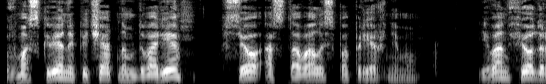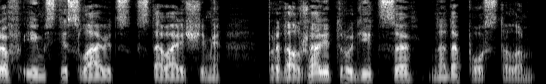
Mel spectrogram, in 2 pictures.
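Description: A man narrating an audiobook in a measured storytelling manner. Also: fairly low pitch, sing-song, no echo. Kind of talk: scripted narration.

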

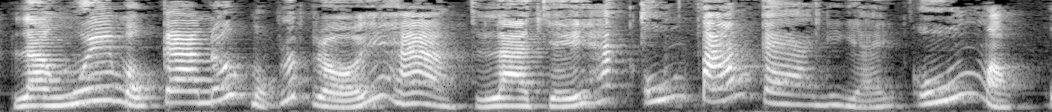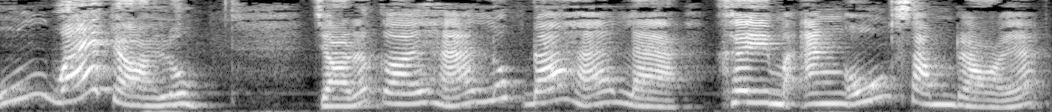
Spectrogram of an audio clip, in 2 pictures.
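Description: A woman's voice: sits high, pushed and bright. A woman telling a ghost story in a chatty, casual way, often speaking to her listeners. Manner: chatty, addresses listeners, many fillers.

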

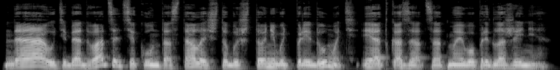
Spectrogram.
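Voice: medium pitch, fairly quick, close to an everyday voice. A reader doing a cold, taunting man. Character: man, stubborn, ruthless fiancé.

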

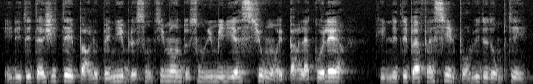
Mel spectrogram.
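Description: Reading a classic novel aloud for an audiobook, this woman has a warm, husky tone and fairly even intonation, moving a little fast through the scripted narration. For the quoted lines, her voice climbs higher and louder.

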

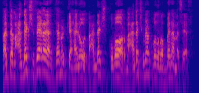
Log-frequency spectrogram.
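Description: A man's voice: on the high side, lively intonation, very fast, sharp tone, husky. A man with an Egyptian Arabic accent talks about faith in an emphatic, preachy way, full of rhetorical questions. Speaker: doctor giving a talk. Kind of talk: casual talk on faith and life.

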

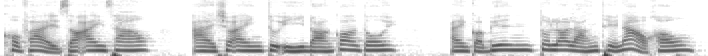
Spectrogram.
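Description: A woman's voice: on the high side, fairly even intonation, normal speed, lightly acted. A woman voicing an anxious, fiery young mother who scolds sharply, in a storybook reading. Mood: angry.

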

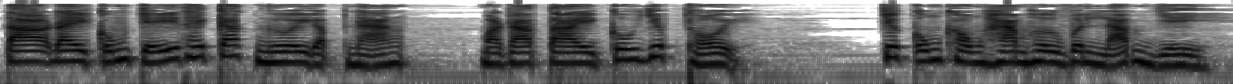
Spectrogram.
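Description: A woman's voice: lowish voice, normal speed, husky, dry recording. Fields: woman doing pompous tipsy old man. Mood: lofty. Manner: lofty, then whiny and flustered.

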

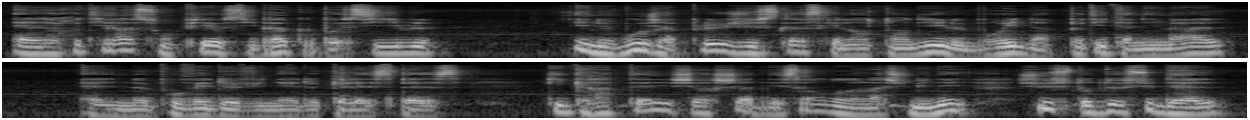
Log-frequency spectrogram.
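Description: Give me a man reading a storybook aloud, warm and a little breathy. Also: medium pitch, lively intonation, brisk. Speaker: audiobook narrator. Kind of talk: scripted narration.

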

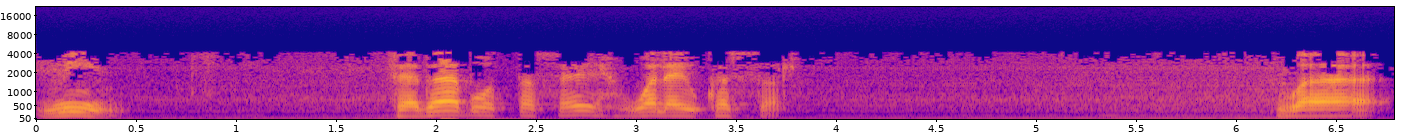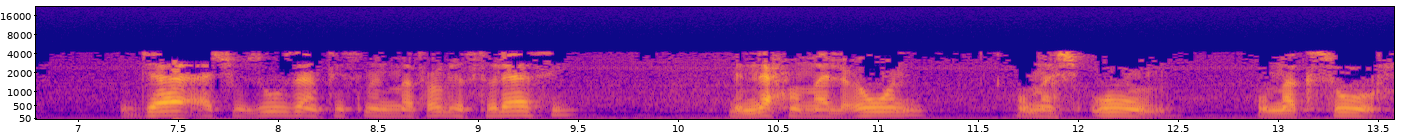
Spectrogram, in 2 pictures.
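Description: A man's voice: mid-range voice, a little slow, creaky, pauses often, slightly rough. A man teaching a grammar lesson, often stopping to question and address his listener. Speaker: teacher of Arabic morphology. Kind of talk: classroom lesson explaining a text. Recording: muffled phone-like lo-fi sound.

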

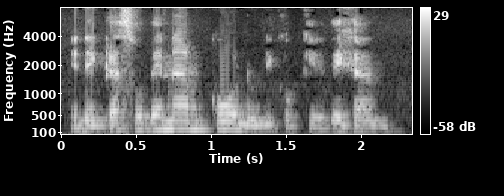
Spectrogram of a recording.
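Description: A man's voice: mid-range voice, fairly quick, a little hiss or hum, poor audio. A man co-hosting a podcast, explaining game news in a rambling casual way with many fillers. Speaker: podcast co-host. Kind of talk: casual news segment chat.

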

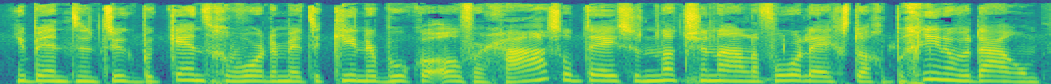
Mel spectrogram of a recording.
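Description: Woman radio host; fast, smooth, polished. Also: mid-range voice, steady tone, no echo. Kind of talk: radio interview.

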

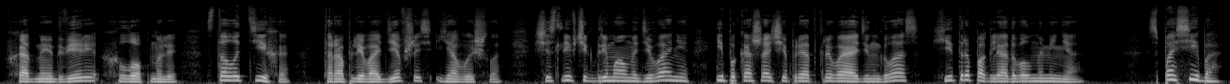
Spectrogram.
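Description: A man's voice: on the high side, moderate pace, few pauses, clean tone, no echo. A man narrating a fantasy audiobook in the first person. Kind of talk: scripted narration.

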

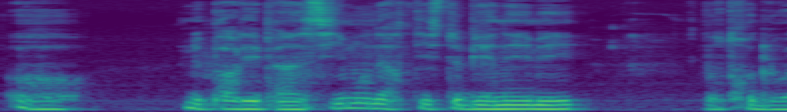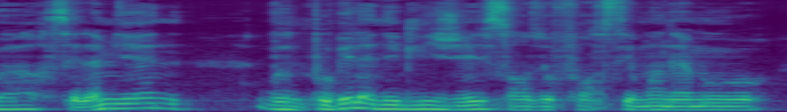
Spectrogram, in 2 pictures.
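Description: A man voicing a shy young woman in an audiobook, speaking softly and in a hushed way. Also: medium pitch, steady tone, a little slow, slightly rough. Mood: tender. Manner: soft, hushed. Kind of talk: audiobook character voice.

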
